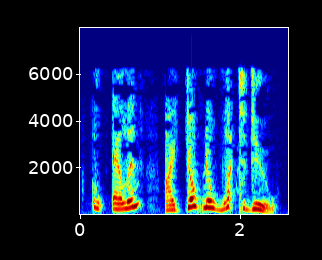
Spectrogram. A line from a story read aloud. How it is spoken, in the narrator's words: she cried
